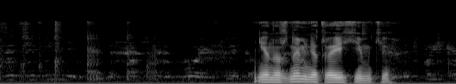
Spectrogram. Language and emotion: Russian, neutral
